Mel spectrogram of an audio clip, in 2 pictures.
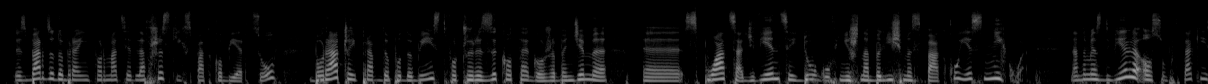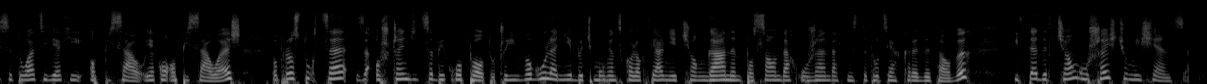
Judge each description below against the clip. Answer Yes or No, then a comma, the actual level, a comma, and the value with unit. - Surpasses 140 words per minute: Yes, average, 150 wpm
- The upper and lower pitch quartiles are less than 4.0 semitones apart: Yes, average, 3.5 semitones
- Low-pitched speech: No, high, 205 Hz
